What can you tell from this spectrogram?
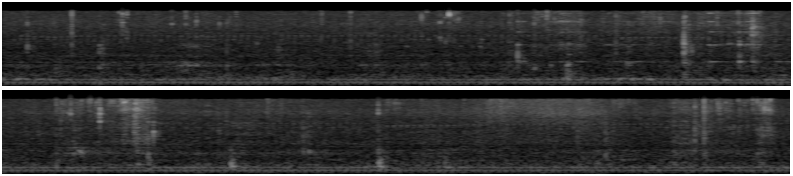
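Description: Wooden chopsticks clicking lightly against a ceramic bowl and quiet chewing of soft simmered fish, a few sharp ticks scattered through, over a steady low hum in the room.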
